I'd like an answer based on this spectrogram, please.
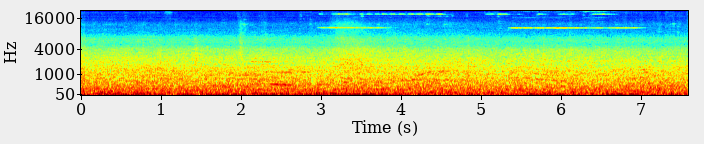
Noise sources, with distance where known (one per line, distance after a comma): engine of unclear size, near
